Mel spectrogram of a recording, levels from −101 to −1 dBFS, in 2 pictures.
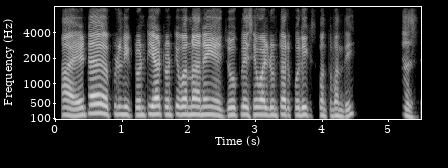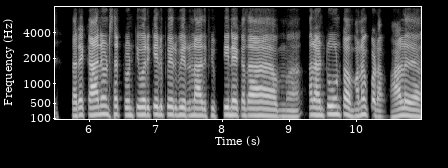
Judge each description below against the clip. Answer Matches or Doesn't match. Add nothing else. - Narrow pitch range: Matches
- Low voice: Doesn't match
